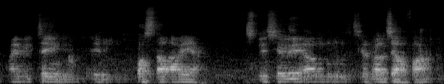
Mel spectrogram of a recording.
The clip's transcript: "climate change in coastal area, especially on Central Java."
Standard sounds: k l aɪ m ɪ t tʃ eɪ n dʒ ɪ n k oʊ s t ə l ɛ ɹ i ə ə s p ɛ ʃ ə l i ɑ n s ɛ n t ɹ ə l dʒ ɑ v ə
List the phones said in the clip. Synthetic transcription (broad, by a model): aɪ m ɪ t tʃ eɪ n ɪ n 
